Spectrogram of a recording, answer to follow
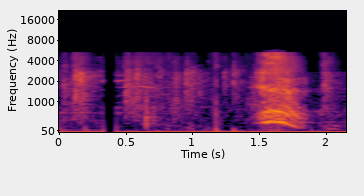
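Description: Quiet room noise with faint scattered knocks and shuffles, and one short voice sound falling in pitch about one and a half seconds in. The audio drops out completely for a moment near the start.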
